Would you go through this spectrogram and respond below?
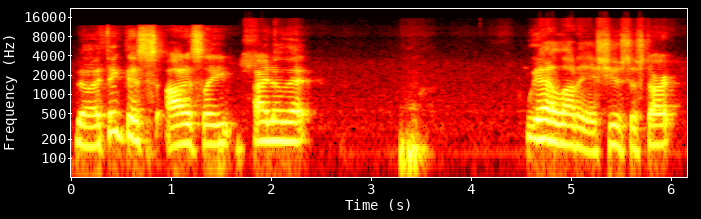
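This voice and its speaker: Man, higher-pitched voice, movie show co-host, casual chat, video call. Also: unhurried, creaky.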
